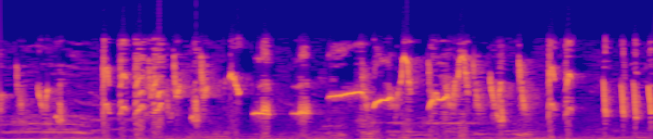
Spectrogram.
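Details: Two Oriental magpie-robins competing in song, a burst of varied sweet whistles and sharp clicks, with short sustained whistled notes and rapid chip series.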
